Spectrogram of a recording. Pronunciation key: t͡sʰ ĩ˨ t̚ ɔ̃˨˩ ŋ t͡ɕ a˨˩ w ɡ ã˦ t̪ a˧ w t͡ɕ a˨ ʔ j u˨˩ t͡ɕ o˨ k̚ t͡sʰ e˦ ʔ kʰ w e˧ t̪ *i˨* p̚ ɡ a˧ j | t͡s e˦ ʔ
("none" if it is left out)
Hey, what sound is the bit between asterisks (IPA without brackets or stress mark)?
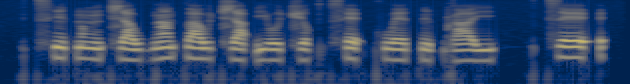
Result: ĩ˨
